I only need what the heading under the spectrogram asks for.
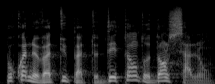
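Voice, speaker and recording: A man playing a jolly, bumbling daddy pig in a French children's cartoon, with an exaggerated, expressive delivery. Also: medium pitch, a little fast, exaggerated voice. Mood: jovial. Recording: music behind the voice.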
